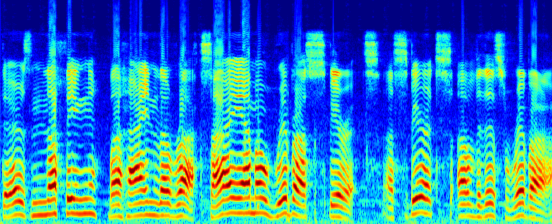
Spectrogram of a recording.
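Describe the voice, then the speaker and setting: A put-on character voice at a middle pitch, fairly slow and with hardly any pauses. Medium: actual play. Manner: plaintive, pleading.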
